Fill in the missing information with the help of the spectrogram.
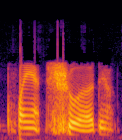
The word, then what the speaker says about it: PlantSkydd: Actually, if you were Swedish, you'd say Plant Skid.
